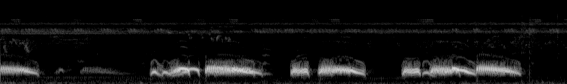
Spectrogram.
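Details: Spotted dove cooing for luring wild doves, Indonesia: a run of deep, burry coo phrases, short clipped notes leading into longer wavering ones, with a continuous thin high tone in the background.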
